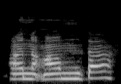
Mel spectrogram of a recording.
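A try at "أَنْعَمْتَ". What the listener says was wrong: انعامت. عین آپ کا ٹھیک نہیں ہے، عین پہ تھوڑا زور دیں. انعامت.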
